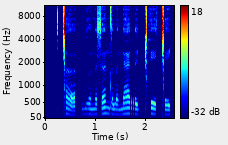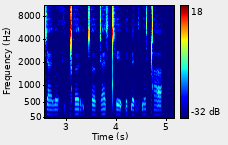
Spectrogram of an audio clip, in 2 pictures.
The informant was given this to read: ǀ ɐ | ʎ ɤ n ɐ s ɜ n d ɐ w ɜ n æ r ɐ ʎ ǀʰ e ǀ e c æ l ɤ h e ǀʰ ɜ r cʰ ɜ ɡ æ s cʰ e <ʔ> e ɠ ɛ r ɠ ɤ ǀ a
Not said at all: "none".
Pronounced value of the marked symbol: ʔ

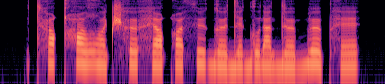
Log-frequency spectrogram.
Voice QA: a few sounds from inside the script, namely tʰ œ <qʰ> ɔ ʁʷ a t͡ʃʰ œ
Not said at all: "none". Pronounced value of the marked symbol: qʰ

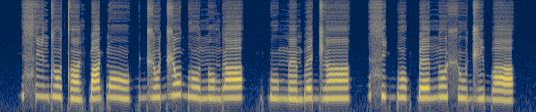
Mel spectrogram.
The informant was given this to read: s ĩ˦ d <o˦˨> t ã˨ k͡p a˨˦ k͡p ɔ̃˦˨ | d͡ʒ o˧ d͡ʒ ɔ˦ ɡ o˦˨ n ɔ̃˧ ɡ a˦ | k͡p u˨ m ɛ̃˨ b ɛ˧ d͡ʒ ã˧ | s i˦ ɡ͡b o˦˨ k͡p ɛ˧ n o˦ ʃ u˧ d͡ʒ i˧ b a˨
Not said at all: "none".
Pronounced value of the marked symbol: o˦˨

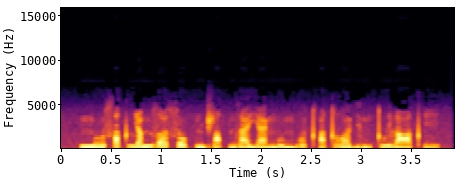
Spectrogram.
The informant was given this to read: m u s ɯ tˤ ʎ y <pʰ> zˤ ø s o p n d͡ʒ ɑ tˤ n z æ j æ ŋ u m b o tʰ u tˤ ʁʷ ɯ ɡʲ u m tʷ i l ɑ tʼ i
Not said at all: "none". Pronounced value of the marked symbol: m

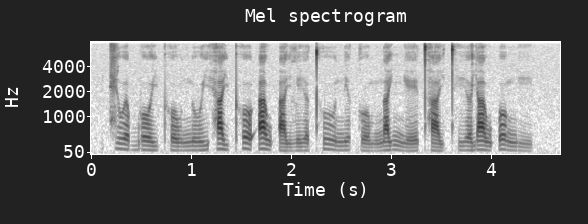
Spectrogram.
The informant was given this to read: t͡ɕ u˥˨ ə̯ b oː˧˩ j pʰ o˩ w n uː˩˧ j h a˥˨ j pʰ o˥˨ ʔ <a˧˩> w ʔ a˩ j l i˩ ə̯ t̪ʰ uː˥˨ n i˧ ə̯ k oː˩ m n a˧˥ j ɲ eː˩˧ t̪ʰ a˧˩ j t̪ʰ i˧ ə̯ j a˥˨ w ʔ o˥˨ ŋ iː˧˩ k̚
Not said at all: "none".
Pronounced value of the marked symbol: a˥˨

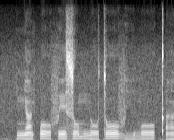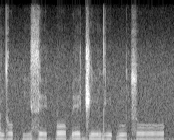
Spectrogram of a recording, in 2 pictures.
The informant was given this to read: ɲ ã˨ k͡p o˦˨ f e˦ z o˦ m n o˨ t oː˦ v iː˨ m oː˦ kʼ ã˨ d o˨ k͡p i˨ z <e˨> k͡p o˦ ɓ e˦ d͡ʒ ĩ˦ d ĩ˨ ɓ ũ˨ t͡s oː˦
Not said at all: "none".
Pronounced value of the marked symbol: e˨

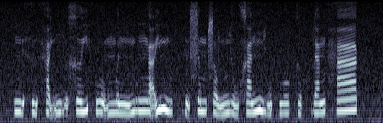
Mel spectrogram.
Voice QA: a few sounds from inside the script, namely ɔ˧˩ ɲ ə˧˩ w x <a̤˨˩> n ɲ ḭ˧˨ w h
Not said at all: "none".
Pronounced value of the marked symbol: a˨˦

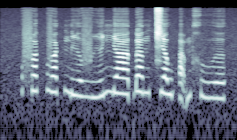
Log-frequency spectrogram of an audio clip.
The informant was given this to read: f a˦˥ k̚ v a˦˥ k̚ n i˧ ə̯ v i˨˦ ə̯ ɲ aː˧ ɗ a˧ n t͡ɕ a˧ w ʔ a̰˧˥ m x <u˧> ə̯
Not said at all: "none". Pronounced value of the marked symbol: u˧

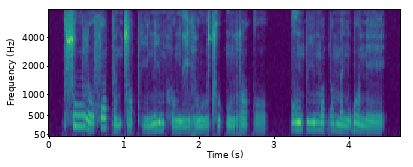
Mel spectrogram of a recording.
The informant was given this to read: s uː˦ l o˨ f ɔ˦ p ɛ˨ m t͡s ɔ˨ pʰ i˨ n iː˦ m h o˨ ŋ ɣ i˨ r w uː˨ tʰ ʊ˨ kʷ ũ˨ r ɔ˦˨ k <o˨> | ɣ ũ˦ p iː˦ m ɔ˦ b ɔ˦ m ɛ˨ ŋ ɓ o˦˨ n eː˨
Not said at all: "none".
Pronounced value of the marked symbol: o˨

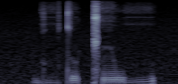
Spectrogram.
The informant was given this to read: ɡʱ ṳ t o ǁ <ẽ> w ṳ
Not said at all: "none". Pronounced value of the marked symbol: ẽ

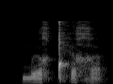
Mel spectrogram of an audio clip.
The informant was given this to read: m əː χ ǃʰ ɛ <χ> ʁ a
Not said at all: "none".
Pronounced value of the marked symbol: χ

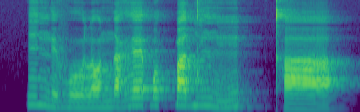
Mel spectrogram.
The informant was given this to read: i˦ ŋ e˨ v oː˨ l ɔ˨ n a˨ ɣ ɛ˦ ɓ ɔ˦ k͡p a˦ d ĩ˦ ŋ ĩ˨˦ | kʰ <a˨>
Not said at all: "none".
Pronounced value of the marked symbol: aː˨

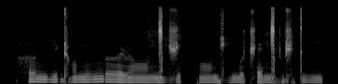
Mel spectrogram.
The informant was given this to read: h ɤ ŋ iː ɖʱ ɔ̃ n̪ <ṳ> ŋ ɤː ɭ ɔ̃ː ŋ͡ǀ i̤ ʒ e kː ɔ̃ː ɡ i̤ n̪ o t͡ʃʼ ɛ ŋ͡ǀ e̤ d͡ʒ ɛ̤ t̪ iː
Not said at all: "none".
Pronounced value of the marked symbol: u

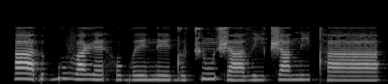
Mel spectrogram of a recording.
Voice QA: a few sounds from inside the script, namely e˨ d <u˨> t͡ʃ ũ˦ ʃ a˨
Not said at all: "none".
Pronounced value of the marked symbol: ʊ˨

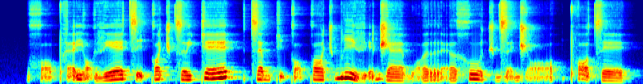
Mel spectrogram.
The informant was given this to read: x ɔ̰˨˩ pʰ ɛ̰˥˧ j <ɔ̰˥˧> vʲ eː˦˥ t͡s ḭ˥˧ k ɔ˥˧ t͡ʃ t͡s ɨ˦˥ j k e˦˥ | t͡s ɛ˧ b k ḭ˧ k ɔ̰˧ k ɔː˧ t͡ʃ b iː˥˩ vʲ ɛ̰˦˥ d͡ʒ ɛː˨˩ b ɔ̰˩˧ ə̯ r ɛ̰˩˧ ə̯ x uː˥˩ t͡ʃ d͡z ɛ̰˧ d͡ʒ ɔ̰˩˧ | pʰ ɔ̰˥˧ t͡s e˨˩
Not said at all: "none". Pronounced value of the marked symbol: ɔ̰˨˩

